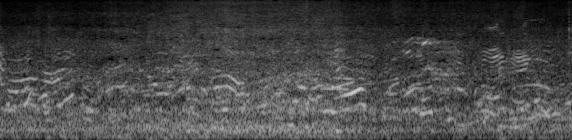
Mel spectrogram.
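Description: Indistinct chatter of many people talking at once, a crowd of beachgoers, over a steady background hiss of outdoor noise.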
